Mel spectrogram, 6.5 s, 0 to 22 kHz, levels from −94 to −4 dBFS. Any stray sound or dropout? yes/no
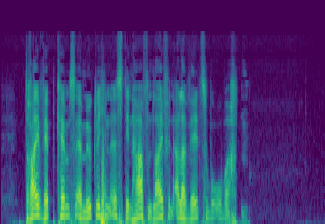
no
